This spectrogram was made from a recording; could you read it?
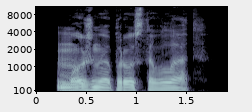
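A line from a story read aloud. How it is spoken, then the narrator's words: Quiet. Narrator (Russian): тихо ответил водитель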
